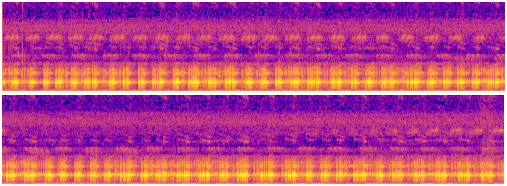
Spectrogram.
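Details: Calling male toad seeking a female to mate, giving an unbroken, rapid, rattling pulsed trill that keeps a steady pitch and pace for ten seconds, with faint low background rumble.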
